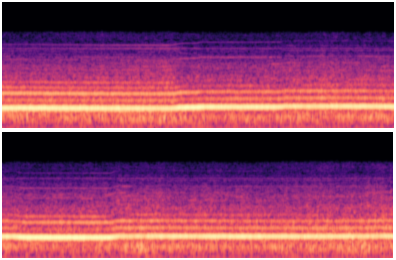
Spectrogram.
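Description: Brushless outrunner electric motor and propeller of a Multiplex Easy Star RC plane, heard from on board: a loud, steady whine over a constant rushing noise. The pitch steps up a little about two seconds in, dips briefly around five and a half seconds, then rises again, as the throttle is adjusted.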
